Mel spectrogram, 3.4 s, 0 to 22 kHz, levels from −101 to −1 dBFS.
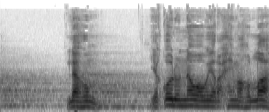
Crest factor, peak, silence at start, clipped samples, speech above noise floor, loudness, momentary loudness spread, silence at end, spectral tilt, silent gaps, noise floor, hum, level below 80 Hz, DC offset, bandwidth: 18 dB; -2 dBFS; 0 s; under 0.1%; 25 dB; -20 LUFS; 22 LU; 0 s; -5.5 dB/octave; none; -44 dBFS; none; -58 dBFS; under 0.1%; 17.5 kHz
